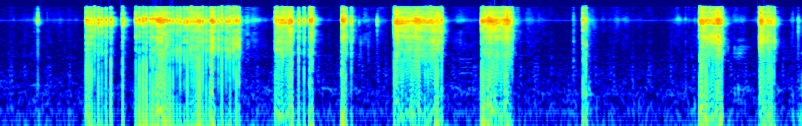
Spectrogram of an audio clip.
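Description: A Lidl Powerfix offset ratchet, freshly greased, gives bursts of rapid loud clicking, six or seven separate runs of ratcheting with short pauses between, close up and without speech.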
